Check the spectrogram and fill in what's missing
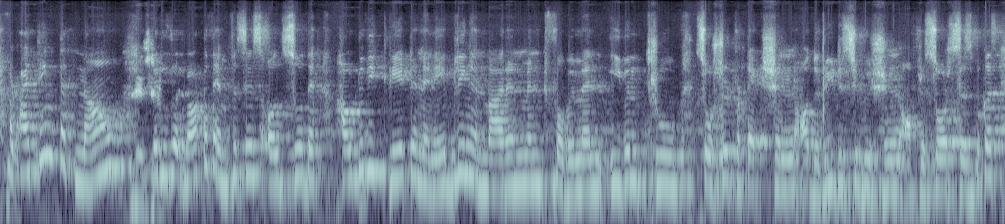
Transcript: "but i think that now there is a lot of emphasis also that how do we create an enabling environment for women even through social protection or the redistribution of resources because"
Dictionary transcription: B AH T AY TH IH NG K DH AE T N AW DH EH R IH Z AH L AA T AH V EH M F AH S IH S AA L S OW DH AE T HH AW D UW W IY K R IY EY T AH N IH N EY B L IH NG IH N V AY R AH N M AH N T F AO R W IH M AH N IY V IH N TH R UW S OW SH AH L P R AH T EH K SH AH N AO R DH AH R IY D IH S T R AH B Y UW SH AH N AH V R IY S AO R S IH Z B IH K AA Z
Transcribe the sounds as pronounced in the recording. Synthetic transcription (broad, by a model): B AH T AY T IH NG K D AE T N AW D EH R IH Z AH L AA T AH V EH M F AH S IH S AA L S OW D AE T HH AW D UW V IY K R IY EY T AH N IH N EY B L IH NG IH N V AY R AH N M AH N T F AO R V IH M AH N IY V IH N T R UW S OW SH AH L P R AH T EH K SH AH N AO R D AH R IY D IH S T R AH B Y UW SH AH N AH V R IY S AO R S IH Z B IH K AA Z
